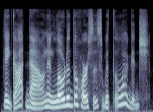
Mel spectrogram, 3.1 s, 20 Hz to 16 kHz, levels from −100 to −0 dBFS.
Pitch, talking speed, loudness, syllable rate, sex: 205 Hz, 195 wpm, -19 LUFS, 4.9 syllables/s, female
